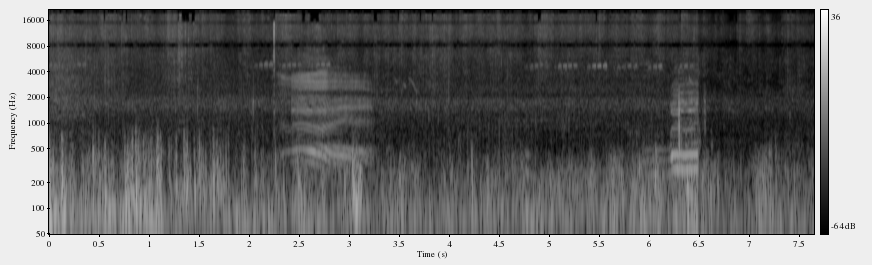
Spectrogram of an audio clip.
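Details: Cows roaming in the fields: one drawn-out, harmonic-rich moo lasting about a second, a second short call a few seconds later, over steady low rumbling and trampling noise outdoors.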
